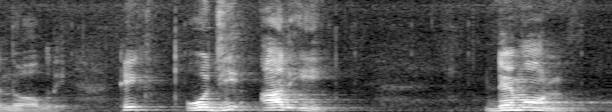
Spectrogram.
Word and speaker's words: daimon: अंदर ऑग्रे, ठीक, OGRE, डेमोन। दोनों के प्रोनाउंसिएशन सेम रहेगा, स्पेलिंग में डिफरेंस है, यहाँ DAIMON है, यहाँ DEMON है, ठीक।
